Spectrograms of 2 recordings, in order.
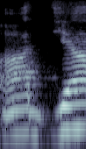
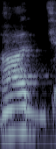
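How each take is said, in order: First: The d sound is unaspirated, without breath. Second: The d sound is aspirated, with breath. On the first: The speaker calls it right. "దాకి ఒత్తు లేదు" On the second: The speaker calls it wrong. "ఆధ్య కాదు"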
